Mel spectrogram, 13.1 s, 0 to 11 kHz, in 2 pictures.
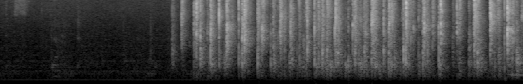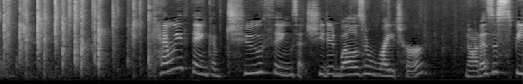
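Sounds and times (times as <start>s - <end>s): children applauding: 2.1s - 8.5s.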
